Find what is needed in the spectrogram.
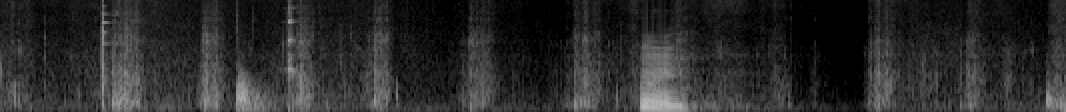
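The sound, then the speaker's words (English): Crunchy bites and chewing of a Reese's peanut butter candy come in a few short, separate bursts with quiet gaps, plus one brief vocal sound in the middle. “They taste odd, I will say. That does not taste like a normal Reese's product. Let me try one more time.”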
